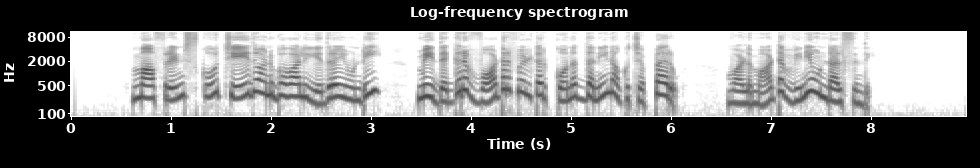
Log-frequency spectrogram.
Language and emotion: Telugu, disgusted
